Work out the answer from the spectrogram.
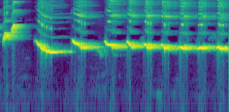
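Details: White-rumped shama, called murai batu, in loud 'gacor' song used as a lure to provoke other birds into answering; a rising whistle, then a slurred falling whistle, followed by a run of clear, steady whistled notes repeated several times a second.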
